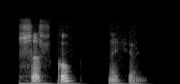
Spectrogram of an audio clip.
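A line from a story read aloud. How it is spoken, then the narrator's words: Quiet reply after long pause. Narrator (Russian): После долгой паузы негромко ответил Гриневский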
